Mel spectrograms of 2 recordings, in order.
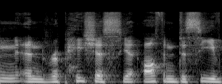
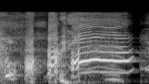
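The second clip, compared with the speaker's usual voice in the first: shrieking burst of laughter; a high, loud laughing shriek; 10 dB louder than usual. Real, not acted. Laughing at absurd plot.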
